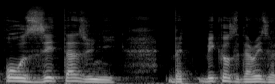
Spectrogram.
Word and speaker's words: aux États-Unis: For the States, because it's a plural, we add an X, and the X for the liaison here between the two words is like a Z, so we say aux États-Unis.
